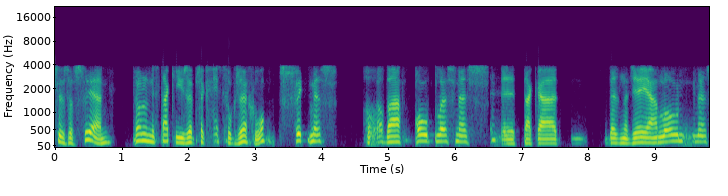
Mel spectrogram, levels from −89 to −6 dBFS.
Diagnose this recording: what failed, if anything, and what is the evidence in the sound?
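G.729 codec, throughout the clip (codec stage): the speech is band-limited with nothing above 4 kHz and has a plainly audible rough, synthetic edge. That fits an 8 kbit/s G.729A coder resynthesising each 10 ms frame from a vocal-tract filter, a pitch predictor and a few pulses.

VoIP packet loss concealed by the speech codec, at 2.31–2.45 s (right after "jest taki że"), 4.72–4.96 s, 6.59–6.89 s and 9.40–9.65 s (network stage): the gaps lose about 60, 100, 100 and 160 ms of audio. The decoder stretches its last pitch and filter into a fading buzzy tone or coloured noise, and because each frame builds on the last, the speech stays weak until the decoder recovers.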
